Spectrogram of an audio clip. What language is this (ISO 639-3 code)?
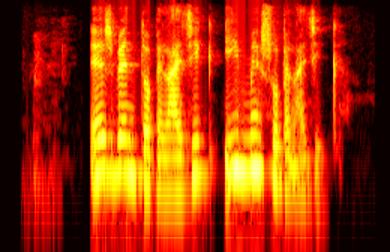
cat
